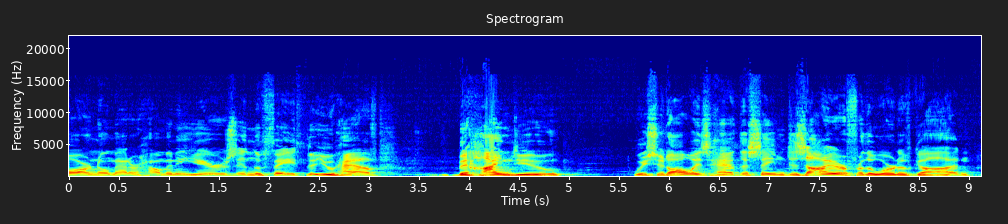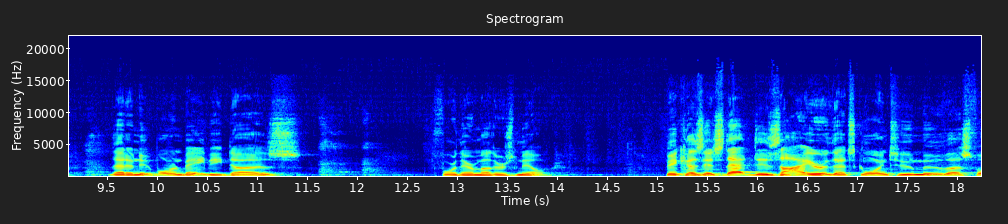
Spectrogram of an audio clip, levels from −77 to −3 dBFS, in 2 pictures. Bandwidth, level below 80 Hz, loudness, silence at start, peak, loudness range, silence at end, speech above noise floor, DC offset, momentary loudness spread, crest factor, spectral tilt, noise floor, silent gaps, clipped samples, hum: 16 kHz; -64 dBFS; -17 LUFS; 0 s; 0 dBFS; 7 LU; 0 s; 36 dB; under 0.1%; 11 LU; 18 dB; -5.5 dB/octave; -52 dBFS; none; under 0.1%; none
